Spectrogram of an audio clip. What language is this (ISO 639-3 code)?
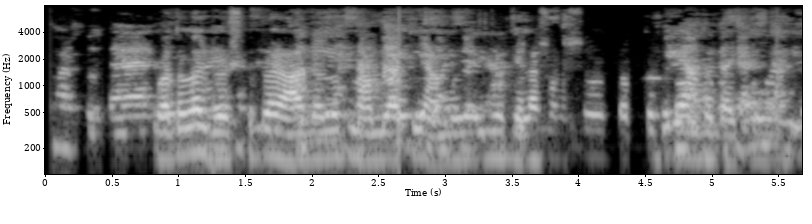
ben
